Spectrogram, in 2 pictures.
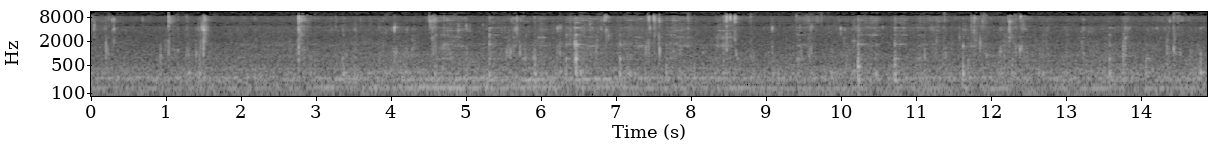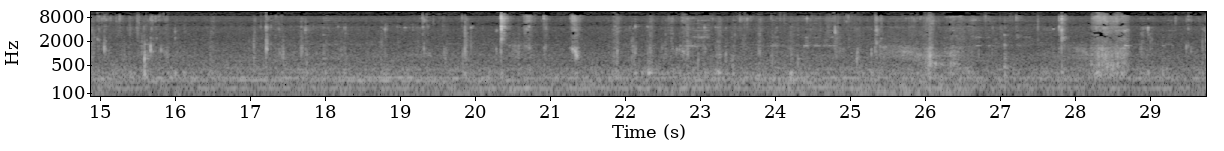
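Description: Close-miked eating sounds: chewing a mouthful of rice and palak chicken, with scattered soft clicks and smacks, along with fingers mixing rice into the spinach gravy on the plate. Another mouthful goes in near the end.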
